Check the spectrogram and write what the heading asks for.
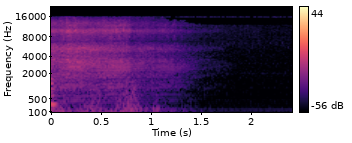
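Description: Faint background noise, like street ambience, fading out over about a second and a half into complete silence.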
